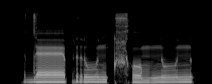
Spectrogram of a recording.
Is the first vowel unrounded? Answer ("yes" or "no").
yes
